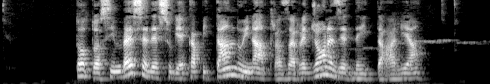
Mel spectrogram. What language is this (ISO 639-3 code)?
srd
